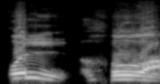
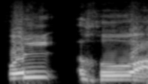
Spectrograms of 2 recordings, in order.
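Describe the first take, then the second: The two takes are said the same way.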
